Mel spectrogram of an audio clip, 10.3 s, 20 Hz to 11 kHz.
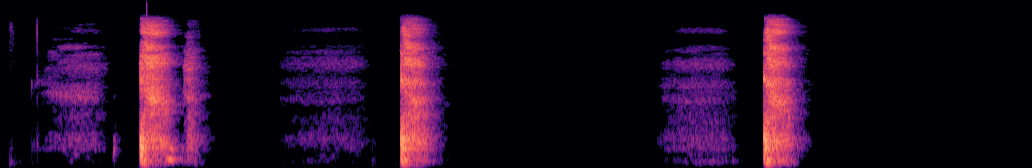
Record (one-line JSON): {"three_cough_length": "10.3 s", "three_cough_amplitude": 29619, "three_cough_signal_mean_std_ratio": 0.23, "survey_phase": "beta (2021-08-13 to 2022-03-07)", "age": "18-44", "gender": "Female", "wearing_mask": "No", "symptom_sore_throat": true, "symptom_fatigue": true, "symptom_headache": true, "symptom_change_to_sense_of_smell_or_taste": true, "symptom_loss_of_taste": true, "symptom_other": true, "smoker_status": "Never smoked", "respiratory_condition_asthma": true, "respiratory_condition_other": false, "recruitment_source": "Test and Trace", "submission_delay": "2 days", "covid_test_result": "Positive", "covid_test_method": "LFT"}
